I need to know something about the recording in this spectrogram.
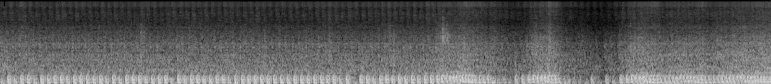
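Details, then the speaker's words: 2022 KTM 450 SXF after transmission repair (5th gear had failed), on stand during heat cycle, run through gears: steady single-cylinder thump at brisk idle, revs dipping and recovering as gears engage, smooth, no clatter; normal gearbox. "actually I'm going to do part of this heat cycle right now on the camera because I'm going to run it through his gears on the stand let's do that bre out"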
